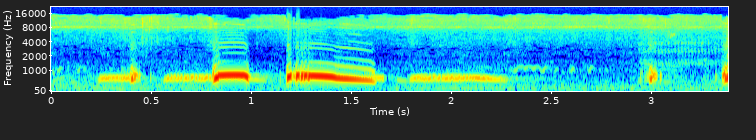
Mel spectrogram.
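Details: Khmer spotted dove with a muffled, buzzy low purr leading into a bright short coo and a long descending hoot, then another soft purring note and clipped coos.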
